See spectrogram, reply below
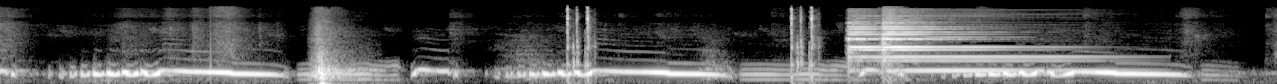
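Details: Male collared dove repeating its enticing lure call, a quavering coo followed by a long falling tone, three phrases in succession, punctuated by sharp metallic clangs and a ringing bell-like strike.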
